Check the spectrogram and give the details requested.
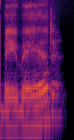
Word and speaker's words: beber: It's the same sound that you have, for example, in Spanish in beber, not the initial B, but the intervocalic B is pronounced more like halfway to a V.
